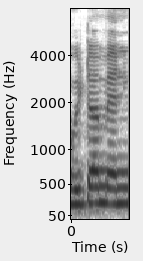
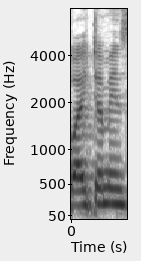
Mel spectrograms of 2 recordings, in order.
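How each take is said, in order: First: The word has a non-British, American-style pronunciation. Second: The word has a British English pronunciation.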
